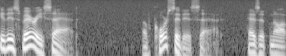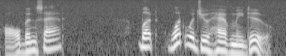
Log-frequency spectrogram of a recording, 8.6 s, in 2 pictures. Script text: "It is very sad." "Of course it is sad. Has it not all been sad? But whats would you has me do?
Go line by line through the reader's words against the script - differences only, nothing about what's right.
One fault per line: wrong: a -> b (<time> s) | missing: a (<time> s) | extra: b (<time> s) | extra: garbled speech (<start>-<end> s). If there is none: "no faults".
wrong: whats -> what (6.8 s)
wrong: has -> have (7.4 s)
